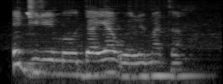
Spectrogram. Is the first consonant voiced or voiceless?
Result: voiced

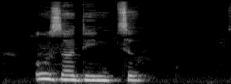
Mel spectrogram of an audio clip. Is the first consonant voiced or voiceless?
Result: voiced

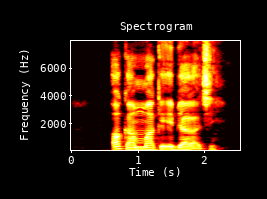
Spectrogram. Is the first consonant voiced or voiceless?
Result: voiceless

